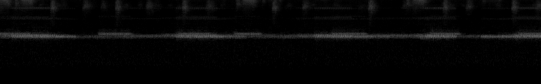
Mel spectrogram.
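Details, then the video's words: Crickets chirping in grass on a warm summer night in Bulgaria, captured with a surround microphone: a steady high-pitched trill that swells and fades in waves about every second, with fainter higher chirps from other insects layered above. "Cricket Sounds - Crickets Chirping at Night"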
